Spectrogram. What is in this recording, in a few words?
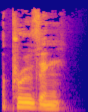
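"approving", British English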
